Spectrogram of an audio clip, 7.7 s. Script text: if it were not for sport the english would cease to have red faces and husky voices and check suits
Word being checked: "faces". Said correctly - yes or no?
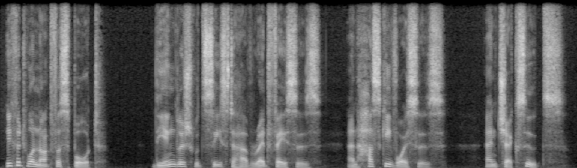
yes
